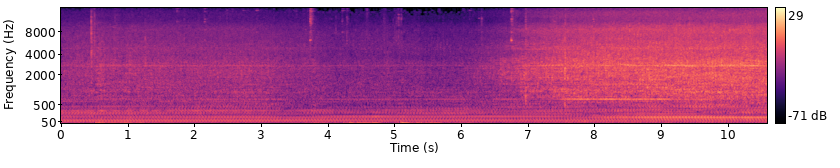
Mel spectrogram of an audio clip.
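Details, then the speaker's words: Expedite semi truck diesel engine running after service, with thick brake pads and coolant still fine: steady low rumble with an even beat, no knocks or rattles; sounds like it's running all right. "still sounds like it's doing good like it's running all right"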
